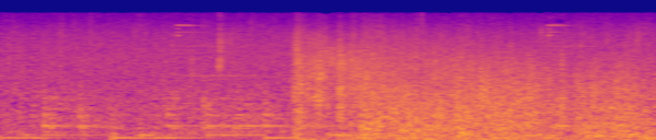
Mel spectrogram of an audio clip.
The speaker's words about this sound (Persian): نگاه به این هوا کن، بارون میاد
